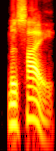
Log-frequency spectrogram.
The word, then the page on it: Masai: American English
